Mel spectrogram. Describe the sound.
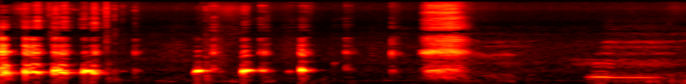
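Heavy, rhythmic panting from a group of animals: quick breathy bursts in a rapid run, then a second cluster after a short pause, followed by a longer rasping breath and a softer low tone.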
